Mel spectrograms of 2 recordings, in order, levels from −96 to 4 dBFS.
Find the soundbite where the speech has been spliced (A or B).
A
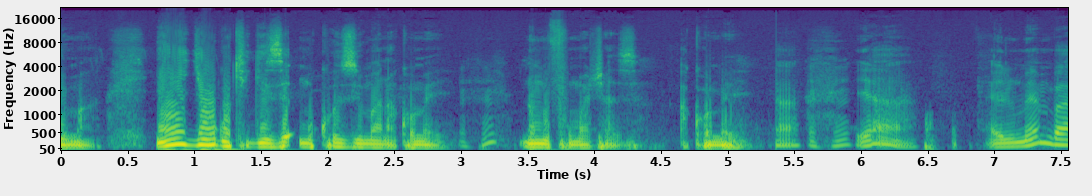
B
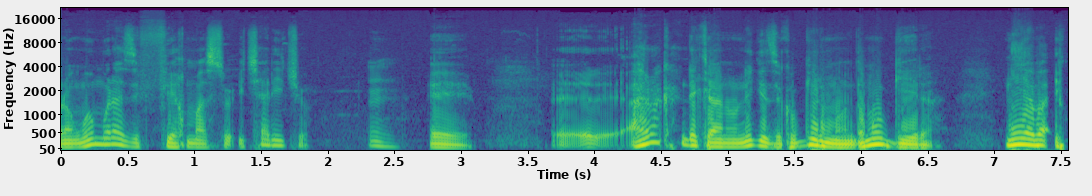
A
